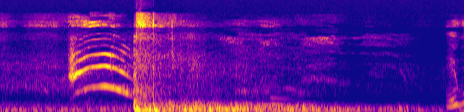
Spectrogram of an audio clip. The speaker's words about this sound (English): Oh my God. Is that a firework?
